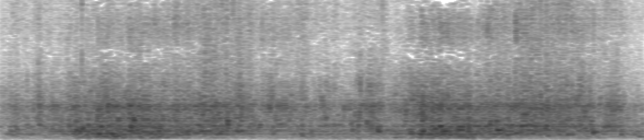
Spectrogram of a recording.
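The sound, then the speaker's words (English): Water of the dark Atlantic Ocean sloshes and splashes steadily around a small lifeboat, a continuous churning that swells louder midway through, with no voices. “Melvin Mundy rode a small lifeboat in the dark Atlantic Ocean.”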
